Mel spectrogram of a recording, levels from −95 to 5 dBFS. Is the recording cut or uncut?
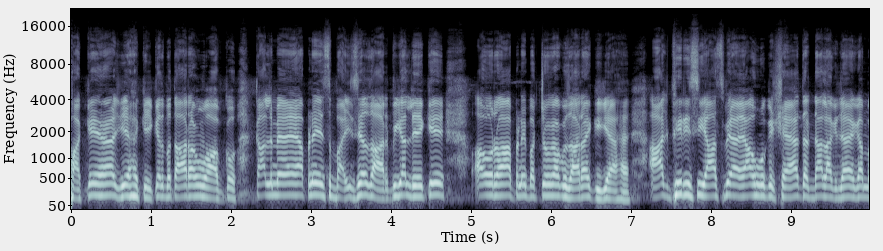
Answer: uncut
